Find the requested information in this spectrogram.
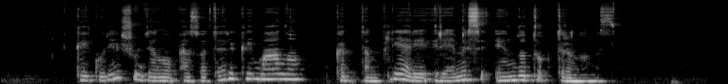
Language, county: Lithuanian, Tauragė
